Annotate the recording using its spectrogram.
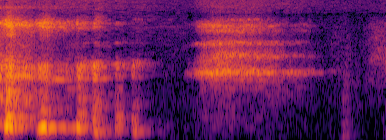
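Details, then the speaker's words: A female dog snoring right next to the microphone: a fluttering rattle followed by a soft breathy hiss. Snoring. "I swear she's like right next to the microphone on purpose"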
